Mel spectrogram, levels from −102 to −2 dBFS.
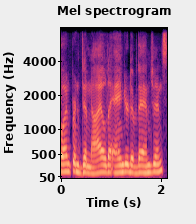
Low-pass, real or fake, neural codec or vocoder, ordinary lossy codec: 7.2 kHz; fake; codec, 16 kHz, 2 kbps, X-Codec, HuBERT features, trained on general audio; Opus, 64 kbps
